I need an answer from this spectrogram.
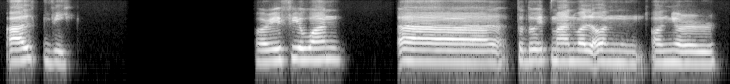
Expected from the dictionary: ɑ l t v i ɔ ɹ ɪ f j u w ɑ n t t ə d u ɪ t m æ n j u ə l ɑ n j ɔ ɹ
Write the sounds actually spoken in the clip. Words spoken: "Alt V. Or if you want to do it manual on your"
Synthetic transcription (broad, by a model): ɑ l t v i ɔ ɹ ɪ f j u w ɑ n t t ə d u ɪ t m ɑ n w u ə n ɑ n j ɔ ɹ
